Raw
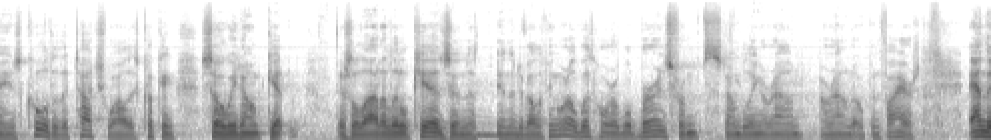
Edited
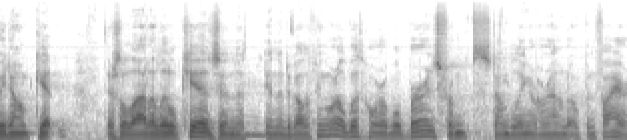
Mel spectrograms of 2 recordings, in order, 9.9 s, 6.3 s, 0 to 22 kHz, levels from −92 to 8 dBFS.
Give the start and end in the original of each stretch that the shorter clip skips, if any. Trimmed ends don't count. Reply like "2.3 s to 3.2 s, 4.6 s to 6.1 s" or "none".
7.7 s to 8.2 s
